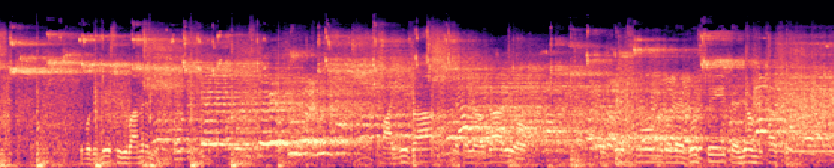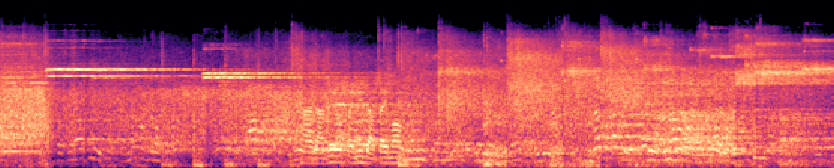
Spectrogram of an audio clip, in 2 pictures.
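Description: A basketball bouncing on a hall court during play, with repeated knocks, brief high squeaks and shouting voices echoing in the large hall.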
